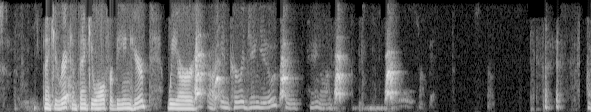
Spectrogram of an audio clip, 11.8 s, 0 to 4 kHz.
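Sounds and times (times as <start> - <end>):
speech: 0.9 - 6.9
dog barking at something outside a window: 3.9 - 4.5, 5.6 - 6.0, 6.6 - 7.1, 7.7 - 8.3.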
